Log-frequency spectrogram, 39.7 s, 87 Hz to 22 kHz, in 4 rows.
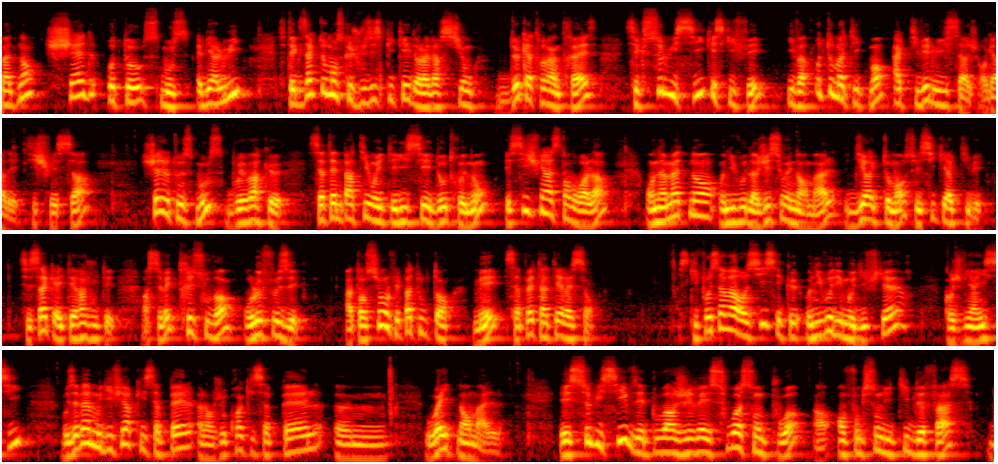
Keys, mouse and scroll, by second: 7.6-15.5 middle drag, 15.5 click, 18.0 drag, 18.2 scroll down 2, 20.6-26.7 middle drag, 26.7-27.9 drag, 27.9-28.5 scroll down 1, 28.6 scroll down 9, 29.3 click, 30.3-33.4 drag, 37.9-39.7 drag.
